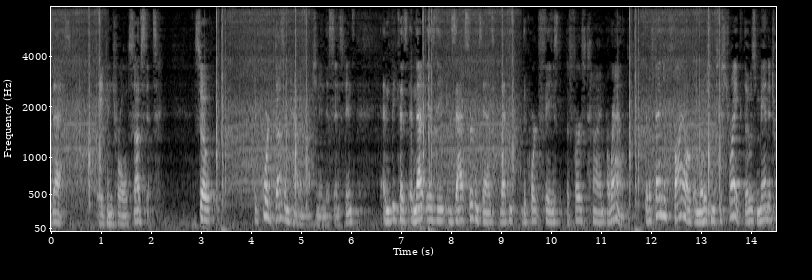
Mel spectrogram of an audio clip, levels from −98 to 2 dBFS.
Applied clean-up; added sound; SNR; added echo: none; Camera; 11 dB; reverberation time 0.4 s.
